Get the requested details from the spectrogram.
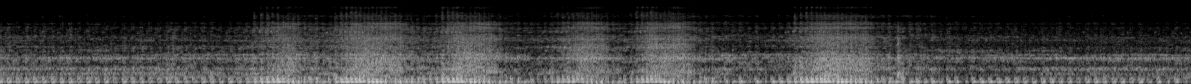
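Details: Honda Supra X 125 carburetor motorcycle after cylinder block/top-end repair for harsh engine noise: quiet, even idle with four clean throttle blips rising and falling smoothly, no grinding or rattle; now smooth versus rough before repair.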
